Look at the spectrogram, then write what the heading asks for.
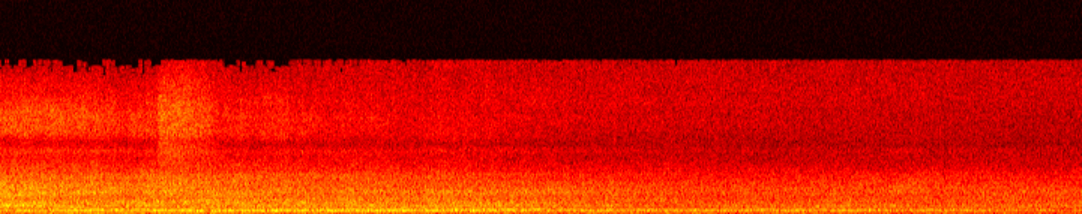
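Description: A train running past: a steady rumble with a held mid-pitched tone, slowly growing quieter over the second half.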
